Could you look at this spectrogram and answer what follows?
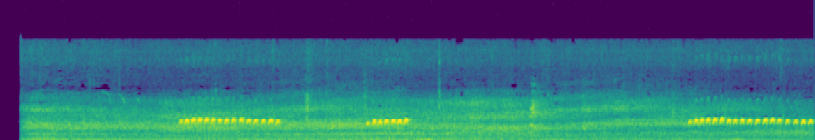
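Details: Eurasian nuthatch (wood nuthatch) singing: three fast, even trills of repeated whistled notes, each lasting about half a second to a second, separated by pauses, over a steady low rumble like distant traffic.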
